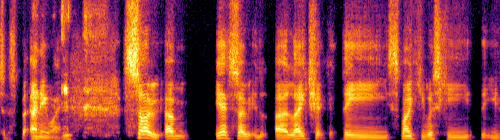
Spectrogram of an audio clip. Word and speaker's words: Ledaig: So I am told that the right way to pronounce it is Ledaig. So, in the wee kind of mnemonic that goes with that is kind of chicks lay eggs, if you like, Ledaig.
